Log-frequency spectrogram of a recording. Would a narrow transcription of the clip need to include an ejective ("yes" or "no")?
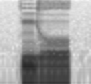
no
